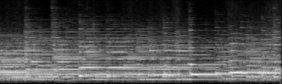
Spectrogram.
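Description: Upright piano playing held chords, live.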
